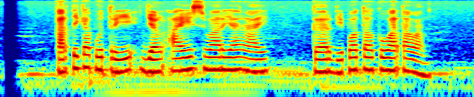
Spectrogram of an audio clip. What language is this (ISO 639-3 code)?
sun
